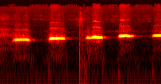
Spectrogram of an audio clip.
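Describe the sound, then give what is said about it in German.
A person whistles five short, clear notes with even gaps between them, each about a third of a second long. The notes climb slightly in pitch, and a single sharp knock falls between the second and third notes. “Pfeif nicht!”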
